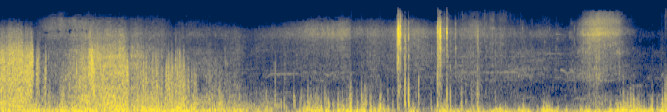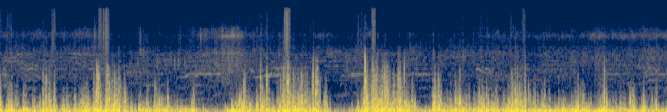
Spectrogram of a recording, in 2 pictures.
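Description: Skis or a snowboard scrape and hiss over the snow.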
